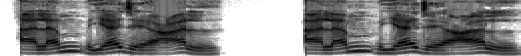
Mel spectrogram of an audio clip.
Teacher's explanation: জিম কলকলার হরফ নিচের দিকে ধাবিত করে ধাক্কা দিয়ে উচ্চারণ করব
